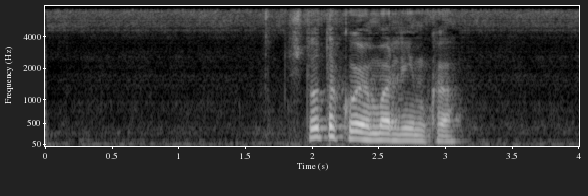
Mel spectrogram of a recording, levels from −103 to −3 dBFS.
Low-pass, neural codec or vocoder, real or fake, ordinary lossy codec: 7.2 kHz; codec, 16 kHz, 4.8 kbps, FACodec; fake; none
